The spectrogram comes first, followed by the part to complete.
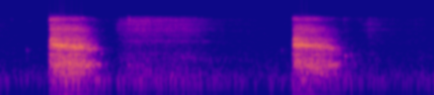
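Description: A man inflating a huge latex weather balloon by mouth: two loud, short rushes of breath about three and a half seconds apart, with a longer, quieter rush of air between them.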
